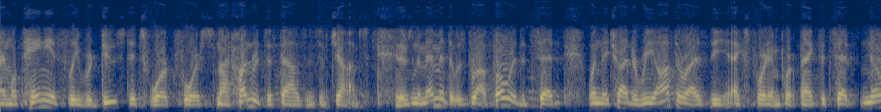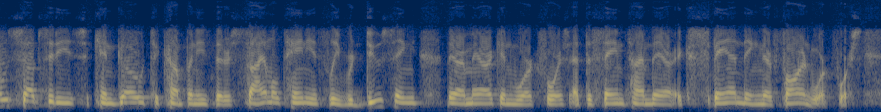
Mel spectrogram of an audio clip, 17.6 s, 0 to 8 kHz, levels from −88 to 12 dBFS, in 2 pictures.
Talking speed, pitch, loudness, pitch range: 175 wpm, 120 Hz, -22 LUFS, 115-130 Hz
